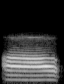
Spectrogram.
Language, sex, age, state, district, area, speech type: Marathi, female, 18-30, Maharashtra, Yavatmal, rural, conversation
